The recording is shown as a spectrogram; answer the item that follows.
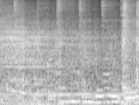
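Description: Live band playing amplified music, with electric guitar leading over the band in sustained notes and one note sliding down about half a second in.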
